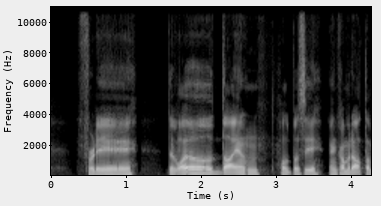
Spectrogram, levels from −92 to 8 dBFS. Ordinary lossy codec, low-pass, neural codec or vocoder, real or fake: none; none; vocoder, 22.05 kHz, 80 mel bands, Vocos; fake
